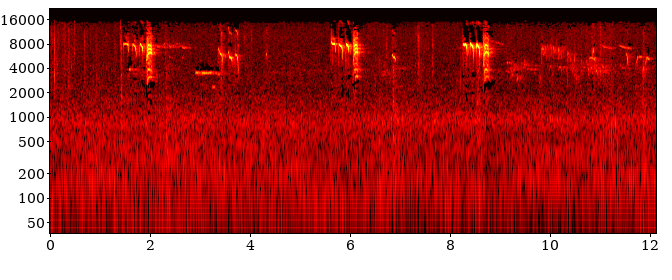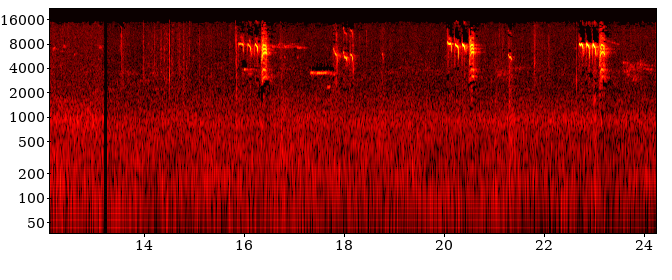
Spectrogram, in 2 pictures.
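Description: Small birds chirping: short clusters of high chirps every few seconds over a faint steady hiss, the same run of chirps repeating about halfway through.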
